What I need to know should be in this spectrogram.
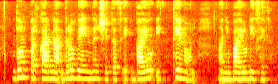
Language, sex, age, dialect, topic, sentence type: Marathi, female, 31-35, Northern Konkan, agriculture, statement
